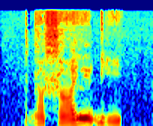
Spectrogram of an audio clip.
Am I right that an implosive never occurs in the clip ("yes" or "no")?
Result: no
